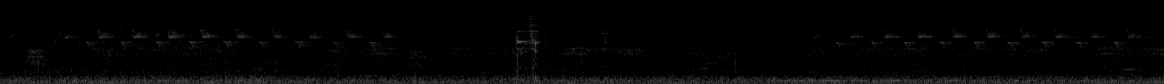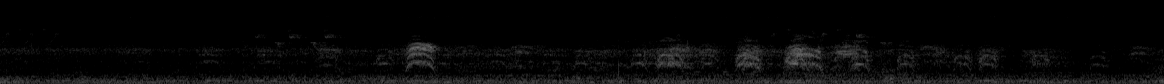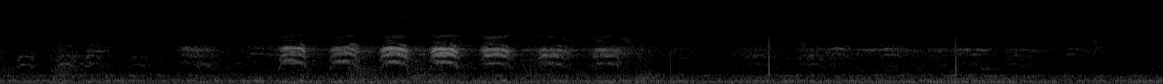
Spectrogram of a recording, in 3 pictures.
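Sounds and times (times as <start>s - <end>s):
low background noise: 0.0s - 34.9s
bird calls: 8.2s - 34.9s.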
